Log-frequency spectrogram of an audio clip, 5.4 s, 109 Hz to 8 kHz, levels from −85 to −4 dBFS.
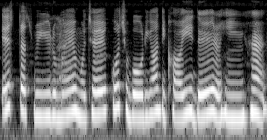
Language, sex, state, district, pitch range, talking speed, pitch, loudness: Hindi, female, Madhya Pradesh, Katni, 225-255 Hz, 110 wpm, 240 Hz, -13 LUFS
